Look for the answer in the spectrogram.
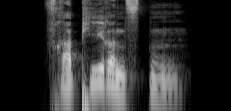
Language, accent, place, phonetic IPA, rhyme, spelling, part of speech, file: German, Germany, Berlin, [fʁaˈpiːʁənt͡stn̩], -iːʁənt͡stn̩, frappierendsten, adjective, De-frappierendsten.ogg
- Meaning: 1. superlative degree of frappierend 2. inflection of frappierend: strong genitive masculine/neuter singular superlative degree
